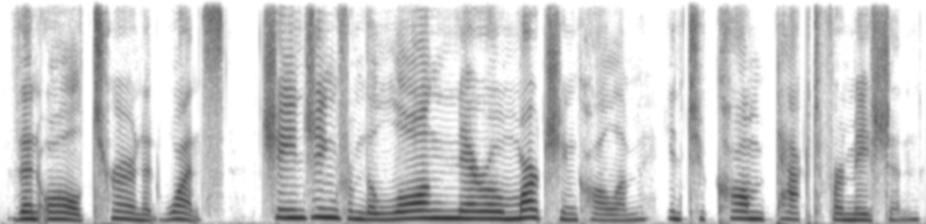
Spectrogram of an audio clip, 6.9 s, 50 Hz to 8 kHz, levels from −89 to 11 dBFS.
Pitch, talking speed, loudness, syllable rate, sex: 240 Hz, 130 wpm, -16 LUFS, 3.6 syllables/s, female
